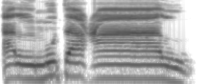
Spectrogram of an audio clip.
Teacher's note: you can pronounce it al-muta'al by dropping the ya.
